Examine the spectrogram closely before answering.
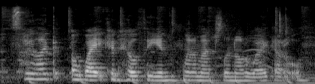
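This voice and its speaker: Against noticeable background noise, a woman speaks at a fairly quick pace and a medium pitch. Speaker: makeup artist and beauty vlogger. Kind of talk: tutorial. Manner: fast.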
